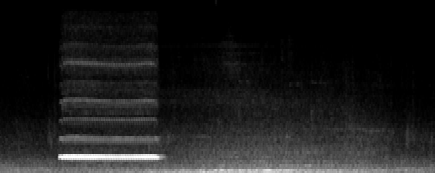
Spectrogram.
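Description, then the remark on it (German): A train pulling into a station sounds one steady, high-pitched whistle blast lasting under a second, over a constant low rumble of the moving train that continues after the whistle stops. “Der Zug fährt ein.”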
